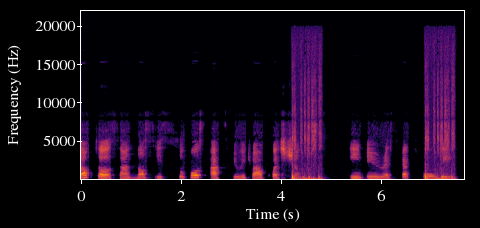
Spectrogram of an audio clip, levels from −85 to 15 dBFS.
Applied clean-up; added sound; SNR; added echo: classical method log-MMSE.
